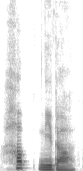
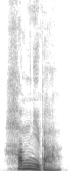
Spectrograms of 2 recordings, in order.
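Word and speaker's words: 합니다: pronunciation changes for example if you just read the hunger on their own you might want to say ibnida and hapnida but the correct pronunciations are actually imnida and hamnida the another constant sounds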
